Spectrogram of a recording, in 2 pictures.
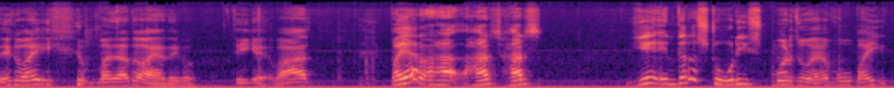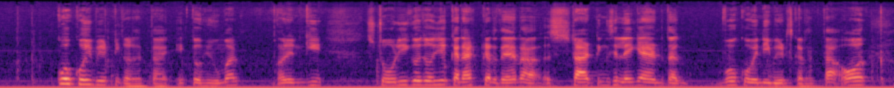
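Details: Male Hindi speaker who stammers, with repetitions; stuttering.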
